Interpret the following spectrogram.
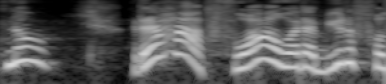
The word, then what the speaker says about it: Rahaf: He was like, no, Rahaf, wow, what a beautiful name. Oof. I was like, yeah, but people don't know how to spell it or to pronounce it. It's good, it's not Raif.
